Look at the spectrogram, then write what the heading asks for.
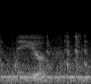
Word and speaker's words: Niamh: and she told them that her name was Niamh. Now, Niamh is a lovely Irish girl's name. You spell it N-I-A-M-H, Niamh.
